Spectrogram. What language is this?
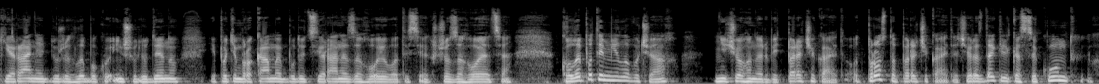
Ukrainian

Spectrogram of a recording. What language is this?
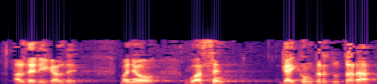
Basque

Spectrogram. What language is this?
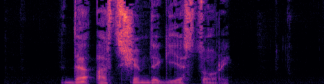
Georgian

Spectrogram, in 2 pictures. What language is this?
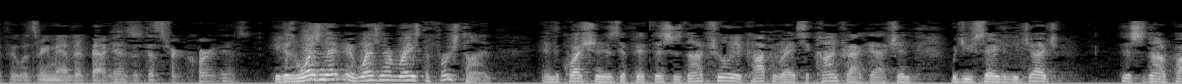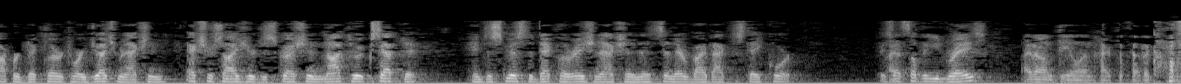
English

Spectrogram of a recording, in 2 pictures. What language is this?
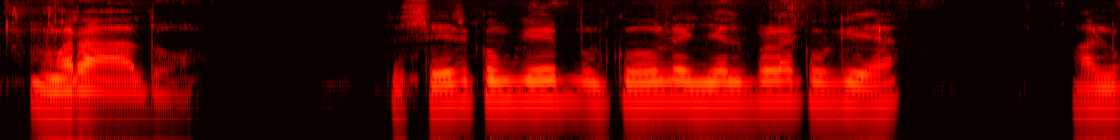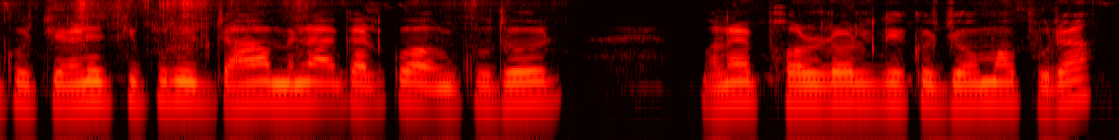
Santali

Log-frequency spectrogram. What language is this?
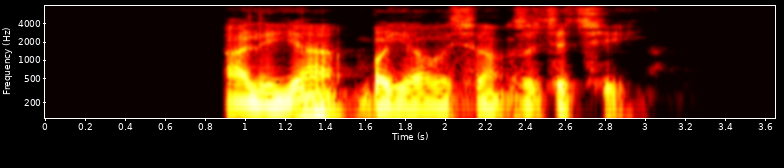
Belarusian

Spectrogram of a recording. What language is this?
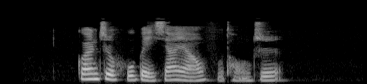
Chinese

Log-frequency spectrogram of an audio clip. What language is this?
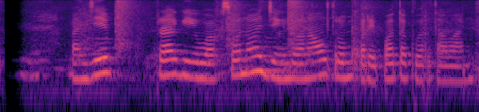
Sundanese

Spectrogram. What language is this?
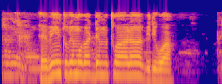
Ganda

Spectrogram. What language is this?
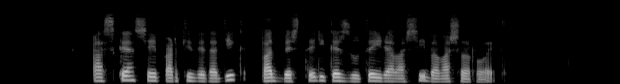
Basque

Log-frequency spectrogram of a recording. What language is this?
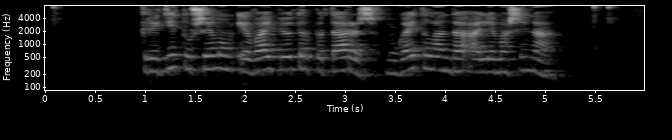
Mari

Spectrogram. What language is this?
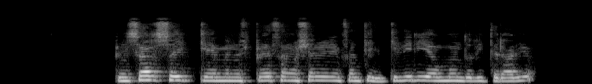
Galician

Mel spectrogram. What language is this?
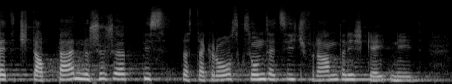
Swiss German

